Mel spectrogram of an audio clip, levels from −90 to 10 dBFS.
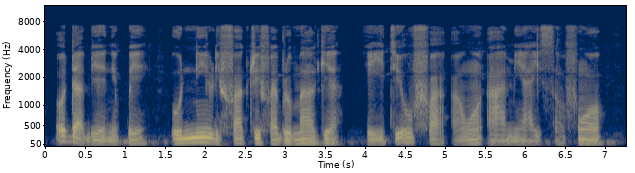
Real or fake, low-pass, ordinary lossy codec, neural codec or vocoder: real; 7.2 kHz; none; none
